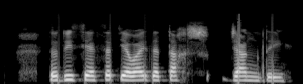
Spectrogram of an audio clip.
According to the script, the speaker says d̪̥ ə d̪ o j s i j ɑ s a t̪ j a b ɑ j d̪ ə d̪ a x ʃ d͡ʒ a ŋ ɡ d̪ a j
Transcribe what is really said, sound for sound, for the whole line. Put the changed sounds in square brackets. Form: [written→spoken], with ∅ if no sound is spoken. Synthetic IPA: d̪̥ ə d̪ [o→u] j s i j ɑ s a t̪ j a [b→w] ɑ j d̪ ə [d̪→t̪] a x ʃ d͡ʒ a ŋ ɡ d̪ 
